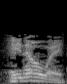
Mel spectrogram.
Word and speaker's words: Inouye: Inouye. – Inouye of Hawaii,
